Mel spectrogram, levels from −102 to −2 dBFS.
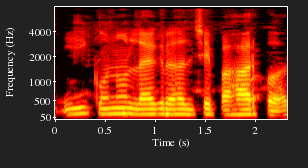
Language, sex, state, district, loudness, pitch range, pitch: Maithili, male, Bihar, Saharsa, -30 LUFS, 135-145 Hz, 140 Hz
